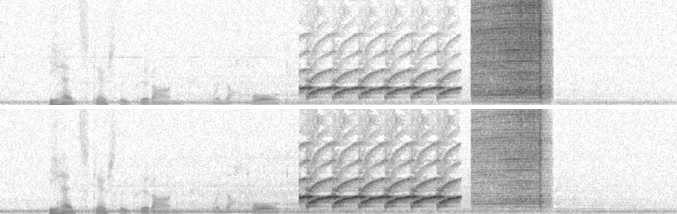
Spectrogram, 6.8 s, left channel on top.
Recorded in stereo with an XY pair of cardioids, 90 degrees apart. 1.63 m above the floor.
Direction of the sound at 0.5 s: 25° right.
